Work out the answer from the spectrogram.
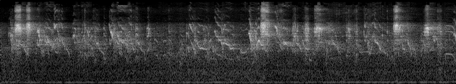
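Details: Parakeet chatter from budgies, with rapid high chirps and short squawky notes crowding over each other, some sharper peaks standing out, over a faint low background hum.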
